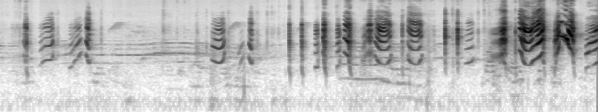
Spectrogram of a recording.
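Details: Talking parrot copying human speech: scattered short squeaky syllables and a faint low hum, then increasingly dense runs of bright, bending, voice-like notes building to loud rapid chatter by the end.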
